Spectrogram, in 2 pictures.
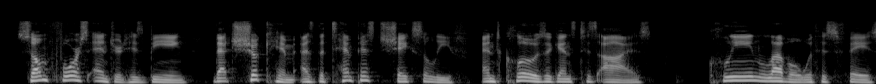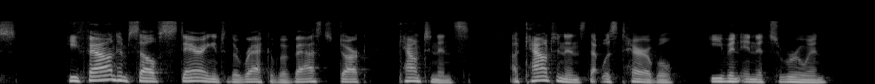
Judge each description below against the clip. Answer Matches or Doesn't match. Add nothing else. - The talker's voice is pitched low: Matches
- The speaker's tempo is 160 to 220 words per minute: Doesn't match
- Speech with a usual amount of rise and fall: Doesn't match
